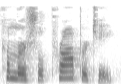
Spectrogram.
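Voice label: "Commercial property", English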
